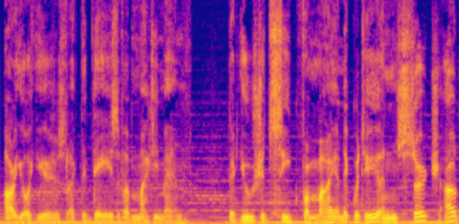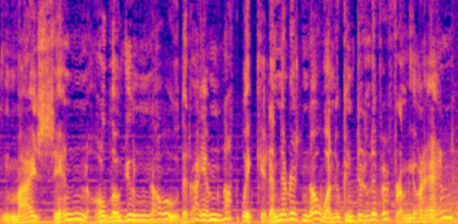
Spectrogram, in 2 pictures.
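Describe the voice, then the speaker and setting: Job, anguished and gravelly. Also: male voice, full character voice. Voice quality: deep gravelly voice. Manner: anguished, swinging from hushed to crying out. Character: suffering righteous man pleading with God. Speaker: voice actor. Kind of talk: dramatized scripture reading. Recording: with music underneath.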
